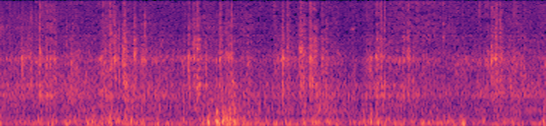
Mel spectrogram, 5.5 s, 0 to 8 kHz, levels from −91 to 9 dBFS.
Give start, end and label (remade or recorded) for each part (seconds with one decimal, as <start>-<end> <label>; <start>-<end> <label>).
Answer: 0.0-0.5 recorded; 0.5-2.7 remade; 2.7-3.1 recorded; 3.1-5.5 remade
